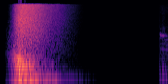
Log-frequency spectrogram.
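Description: A whoosh sound effect with a deep low boom beneath it, the logo sting of a news programme's intro; it swells quickly and fades out within about a second, followed by silence.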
